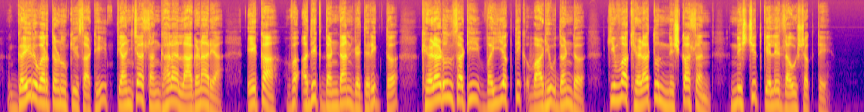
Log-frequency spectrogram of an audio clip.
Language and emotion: Marathi, neutral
